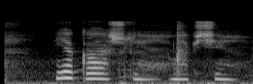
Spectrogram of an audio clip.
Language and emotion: Russian, sad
